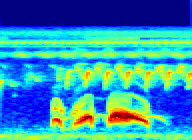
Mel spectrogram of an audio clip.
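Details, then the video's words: Spotted dove lure call used to draw a response from wild doves: a short two-part coo, a brief rising note followed by a longer, smooth, low hooting note, with a steady high hum in the background. "suara tekukur PALING DI CARI untuk memancing respon tekukur liar"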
